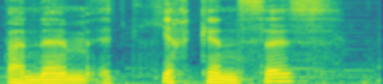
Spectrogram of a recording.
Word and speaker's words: panem et circenses: Vous souvenez de la devise romaine, hein, panem et circenses, bien prononcée selon la prononciation dite restituée, donc qui veut dire du pain et des jeux.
